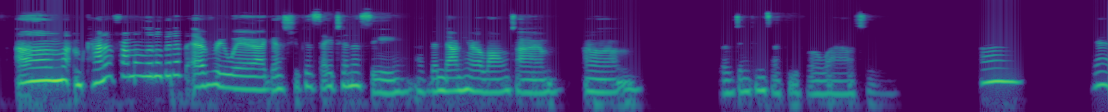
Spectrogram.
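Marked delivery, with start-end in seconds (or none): 0.7-8.8 very soft, quiet, almost whispered delivery. Telling the others where they are from, talking very quietly. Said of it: "Are you whispering?".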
